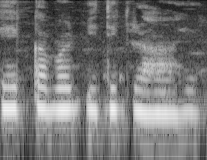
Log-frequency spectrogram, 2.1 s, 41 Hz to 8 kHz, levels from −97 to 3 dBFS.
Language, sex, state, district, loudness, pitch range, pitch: Hindi, female, Arunachal Pradesh, Papum Pare, -15 LUFS, 200-220 Hz, 215 Hz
